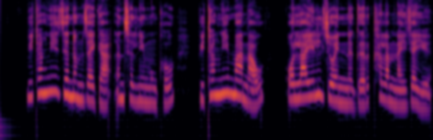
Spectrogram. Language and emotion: Bodo, neutral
